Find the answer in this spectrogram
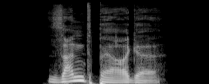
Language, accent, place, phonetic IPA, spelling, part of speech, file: German, Germany, Berlin, [ˈzantˌbɛʁɡə], Sandberge, noun, De-Sandberge.ogg
- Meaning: nominative/accusative/genitive plural of Sandberg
